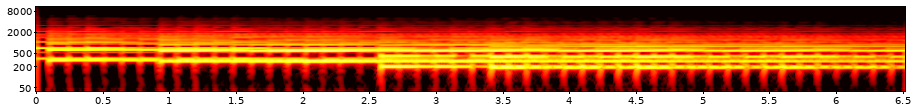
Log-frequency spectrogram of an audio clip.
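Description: Notes from Bitwig's Phase-4 synth played through an eight-tap delay with feedback, each note repeated as a rapid train of echoes that blend into a held, slowly fading tone. The pitch steps to new notes about a second in and again around two and a half and three and a half seconds.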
